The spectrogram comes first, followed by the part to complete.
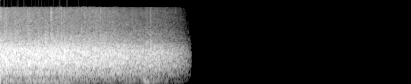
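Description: Audience applauding, fading slightly and then cutting off suddenly about a second in.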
